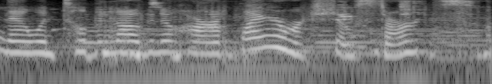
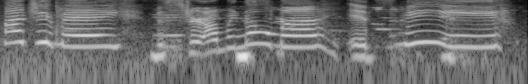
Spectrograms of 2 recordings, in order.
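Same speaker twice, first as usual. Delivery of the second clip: bright excited call, higher than usual; cheery greeting; 5 semitones higher than usual. Acted. Yoimiya greets the smiths on arrival, cheerfully calling out. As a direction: sing out a happy hello.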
